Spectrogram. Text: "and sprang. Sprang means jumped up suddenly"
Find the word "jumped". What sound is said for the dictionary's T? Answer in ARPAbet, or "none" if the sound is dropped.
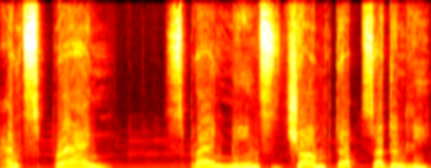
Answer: T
